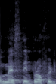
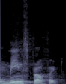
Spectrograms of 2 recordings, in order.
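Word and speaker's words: mesne profit: मैसनी प्रॉफिट कहते हैं, लेकिन इसकी एक्चुअल जो प्रोनाउंसिएशन है वो क्या है? मीन्स प्रॉफिट। क्या है? मीन्स प्रॉफिट। ठीक है, लेकिन पढ़ा इसको अगर आप वर्ड को देखेंगे तो वो वहां पर है मैसनी प्रॉफिट।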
